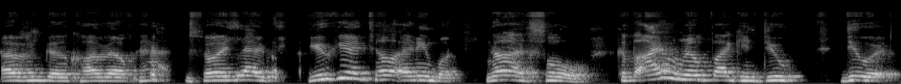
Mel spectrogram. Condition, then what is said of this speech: Cerebral palsy. I had just gotten used to his speech impediment, which he calls his accent.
